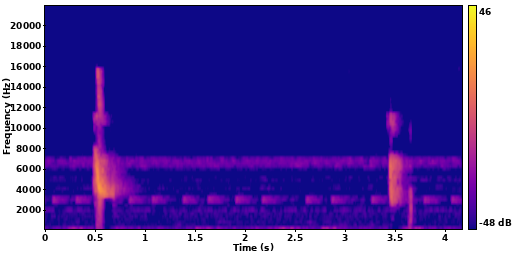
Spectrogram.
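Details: Female chestnut-bellied seed finch giving two sharp, downward-sliding chirps about three seconds apart, over a steady high-pitched whine, faint pulsing ticks and a soft low hum.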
